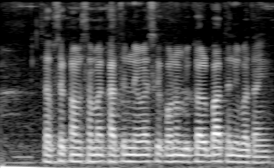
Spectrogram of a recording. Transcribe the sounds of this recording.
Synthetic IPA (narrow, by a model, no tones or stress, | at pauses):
sɐbsekɐmsɐməjkʰaːt̪ɪɾnɪʋeːskekoːnõbʱikɐlbaːt̪nɐɦĩbɐt̪aːĩː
